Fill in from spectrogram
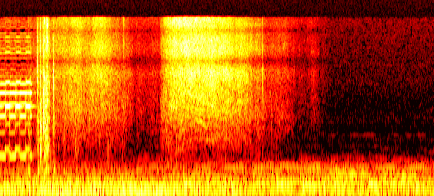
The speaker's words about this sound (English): I pick up the phone. If I don't, it'll get louder and louder until my ears start to bleed. And I'll still have to answer it.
